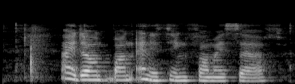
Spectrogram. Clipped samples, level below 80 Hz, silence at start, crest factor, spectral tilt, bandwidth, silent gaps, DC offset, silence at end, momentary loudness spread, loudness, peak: under 0.1%; -60 dBFS; 0.25 s; 18 dB; -6.5 dB/octave; 7.4 kHz; none; under 0.1%; 0.25 s; 15 LU; -19 LUFS; -2 dBFS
